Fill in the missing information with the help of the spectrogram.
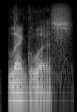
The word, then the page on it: legless: American English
